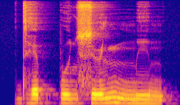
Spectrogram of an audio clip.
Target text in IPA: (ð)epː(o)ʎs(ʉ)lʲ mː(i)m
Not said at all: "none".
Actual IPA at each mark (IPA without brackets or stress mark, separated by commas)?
dʱ, u, ʉ, i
